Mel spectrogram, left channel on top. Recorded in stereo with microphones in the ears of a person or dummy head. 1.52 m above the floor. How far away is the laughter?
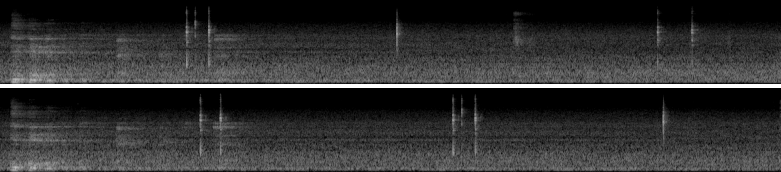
About 1.0 m.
